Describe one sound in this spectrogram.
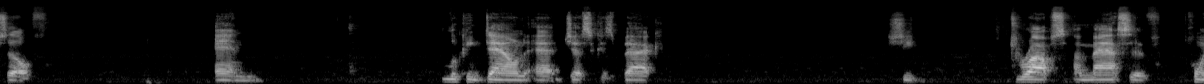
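A man speaks in a low, measured voice over an online call, in short bursts with pauses.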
